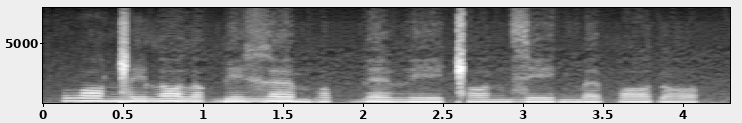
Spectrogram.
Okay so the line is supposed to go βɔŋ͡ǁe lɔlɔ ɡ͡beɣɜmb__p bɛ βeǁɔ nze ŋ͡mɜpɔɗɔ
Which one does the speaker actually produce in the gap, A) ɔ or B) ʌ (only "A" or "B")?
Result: A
